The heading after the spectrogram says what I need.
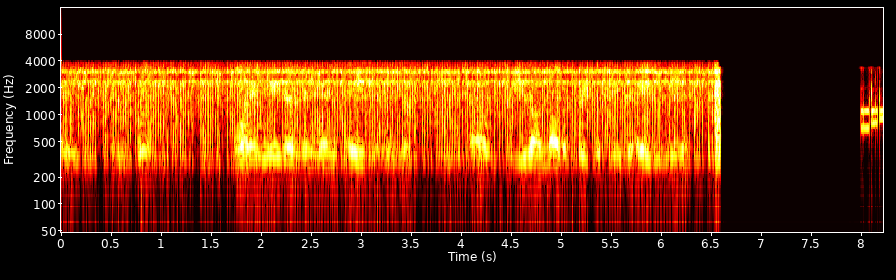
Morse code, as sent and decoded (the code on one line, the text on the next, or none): none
